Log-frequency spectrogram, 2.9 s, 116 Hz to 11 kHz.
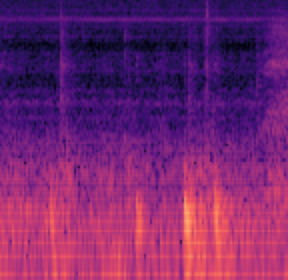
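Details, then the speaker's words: Fisher & Paykel WD8060P1 washer dryer on the 90°C towel cycle with pre-wash. Soft, uneven thumps as the drum tumbles towels back and forth without spinning up; it keeps rebalancing even though the load seemed fine to spin. "look bet that's going to stop come on that would have been fine to spin there"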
